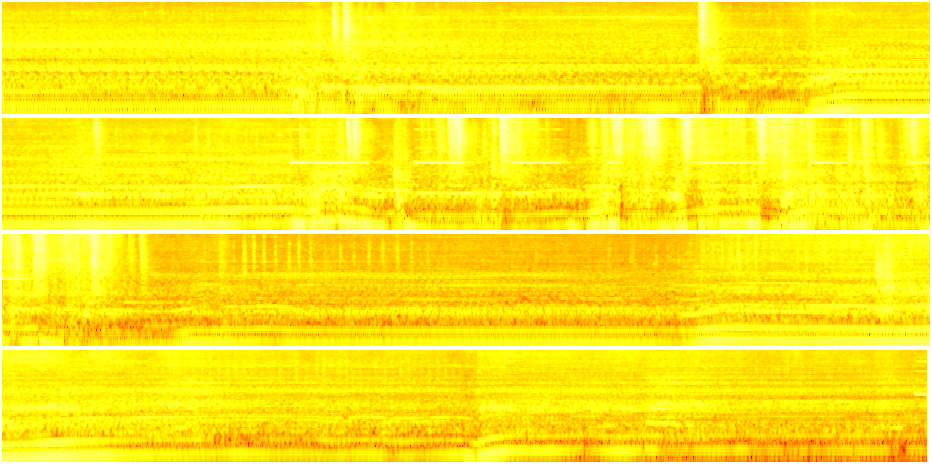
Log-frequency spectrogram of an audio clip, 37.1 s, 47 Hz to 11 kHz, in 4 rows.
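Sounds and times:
diesel engine running: 0:00.0 - 0:37.0
sharp metal clanks: 0:02.9 - 0:05.2, 0:07.0 - 0:07.9, 0:11.4 - 0:21.7
backup alarm beeping: 0:12.1 - 0:19.6.

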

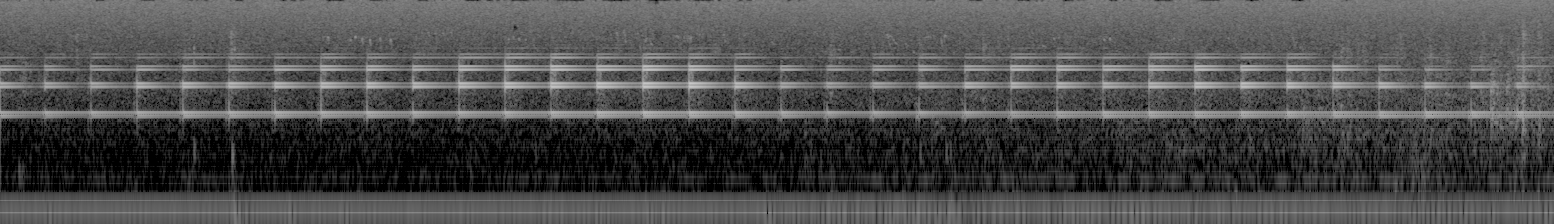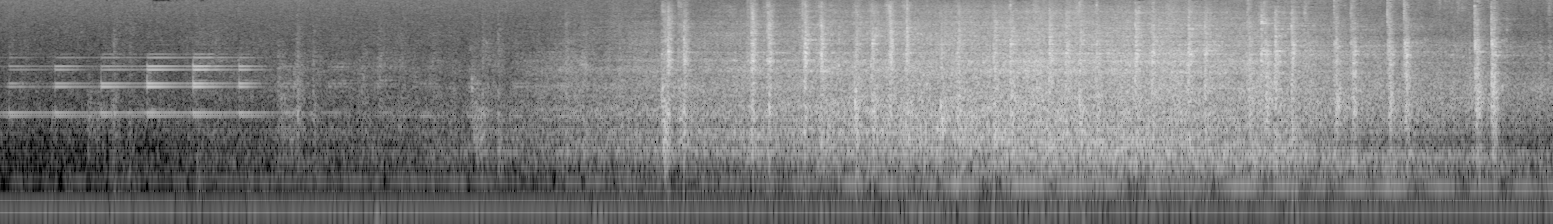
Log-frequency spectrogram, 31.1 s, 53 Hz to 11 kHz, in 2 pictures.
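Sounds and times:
level crossing bell ringing: 0:00.0 - 0:18.4
electric train approaching: 0:00.0 - 0:31.0
train wheels knocking on rails: 0:02.2 - 0:03.8, 0:13.9 - 0:31.0.

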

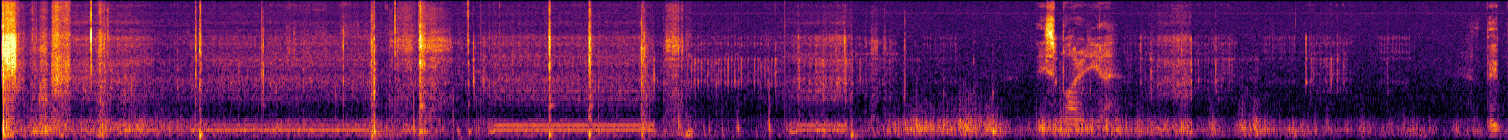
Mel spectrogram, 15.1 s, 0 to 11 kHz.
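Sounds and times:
zoom motor hum: 0:00.0 - 0:10.0, 0:11.2 - 0:14.2
sharp clicks: 0:01.8 - 0:09.2
wind on microphone: 0:08.5 - 0:15.0.

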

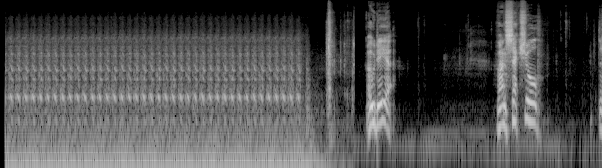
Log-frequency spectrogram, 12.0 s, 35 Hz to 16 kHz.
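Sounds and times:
starter motor cranking engine: 0:00.1 - 0:07.1.

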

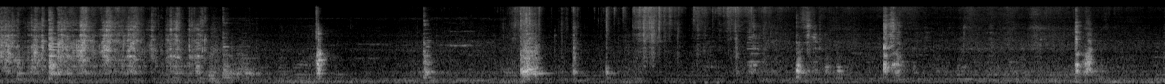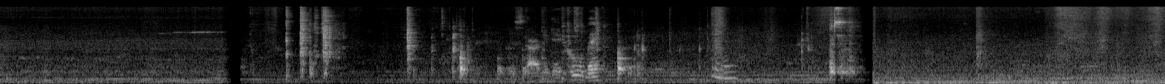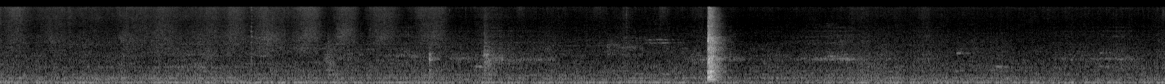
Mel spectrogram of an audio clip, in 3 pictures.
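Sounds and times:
sugar sizzling: 0:00.0 - 0:02.4, 0:04.4 - 0:10.8
metal spatula scraping a wok: 0:00.0 - 0:02.7, 0:04.3 - 0:11.1, 0:19.7 - 0:20.3.

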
